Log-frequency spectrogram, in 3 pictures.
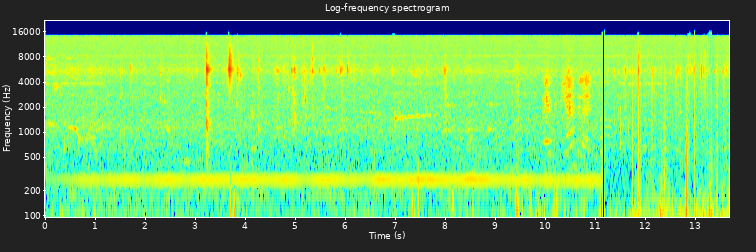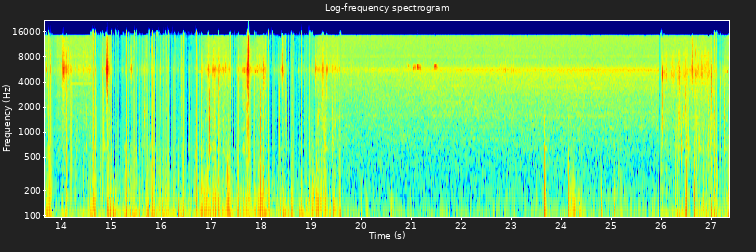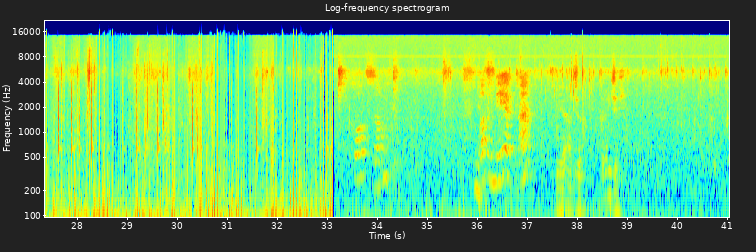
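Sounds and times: footsteps on gravel: 0:26.0 - 0:32.9.

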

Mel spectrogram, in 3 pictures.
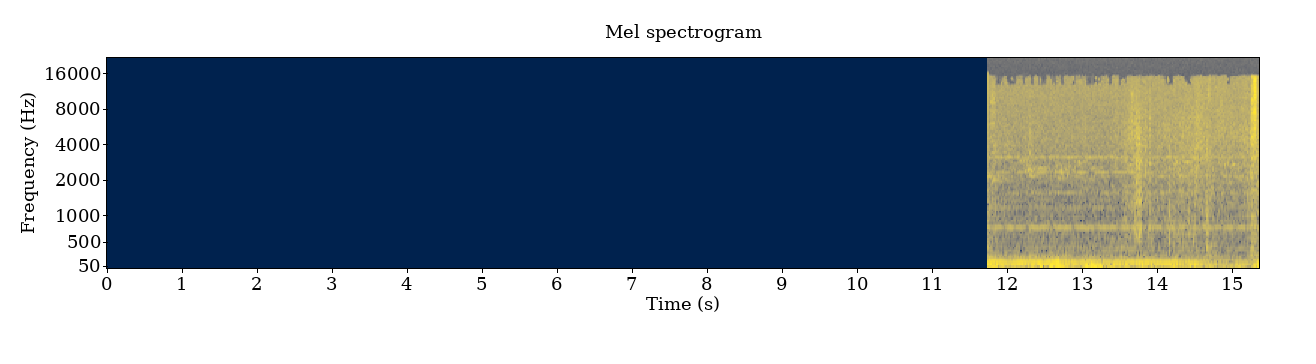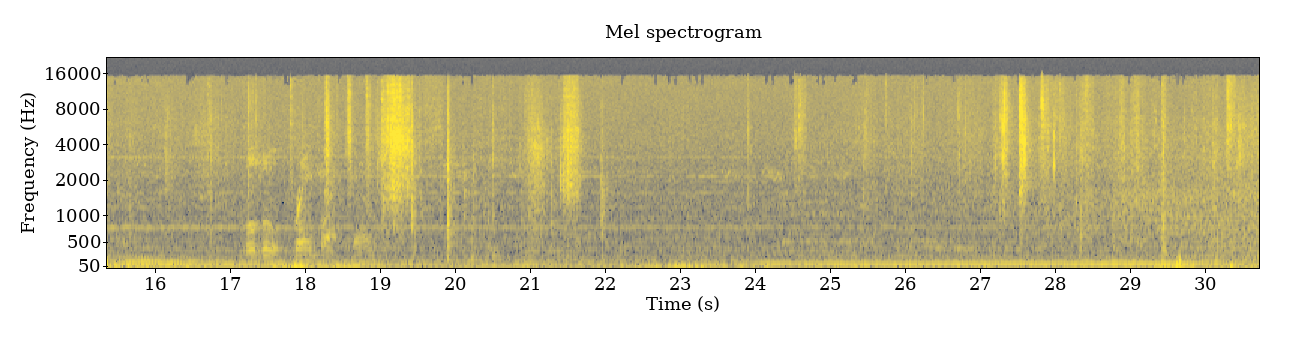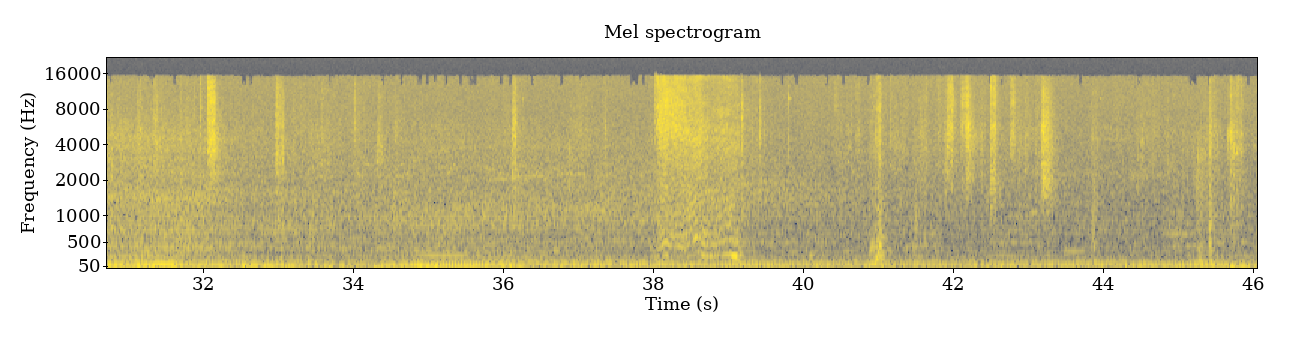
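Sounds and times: low rumble: 0:11.8 - 0:38.0.

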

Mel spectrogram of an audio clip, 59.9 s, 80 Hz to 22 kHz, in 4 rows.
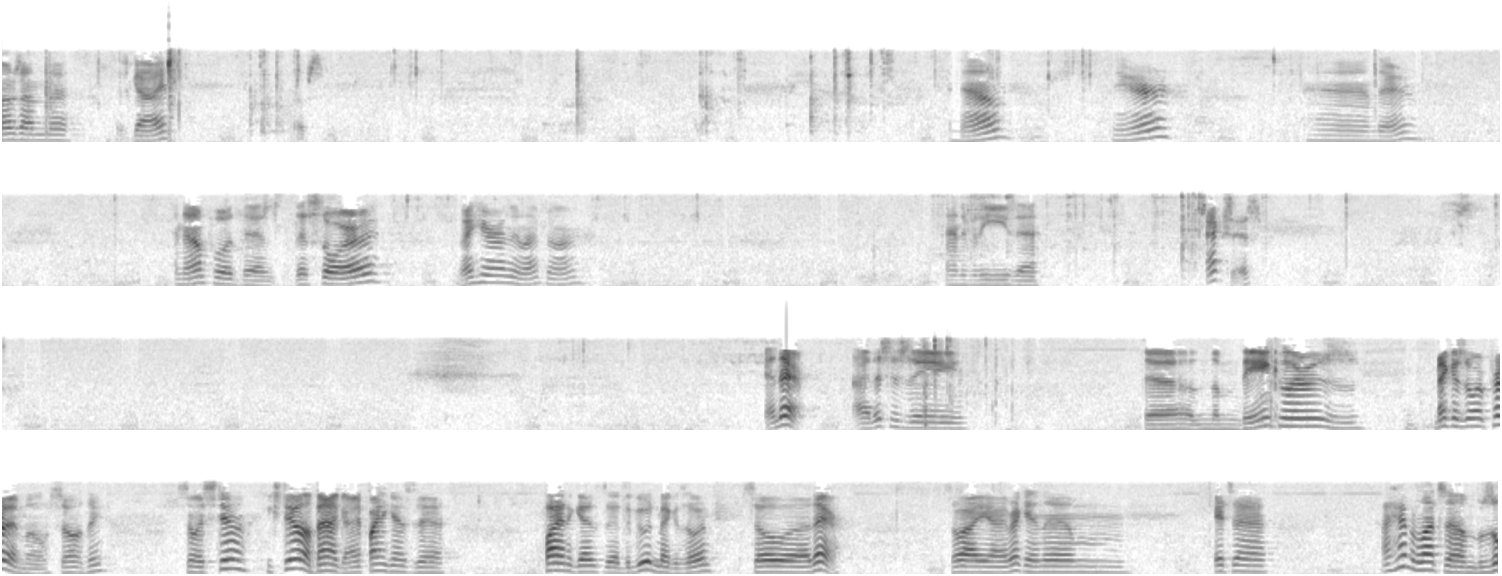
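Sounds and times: faint room hiss: 0:00.0 - 0:59.9.

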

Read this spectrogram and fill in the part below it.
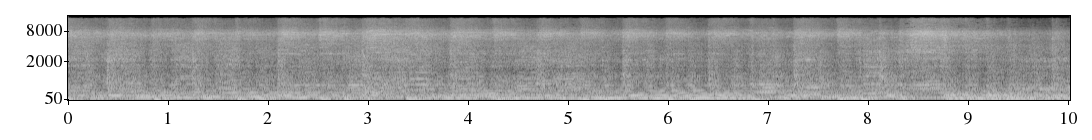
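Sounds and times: distorted electric guitars: 0:00.0 - 0:10.0
pounding drum kit: 0:00.0 - 0:10.0.

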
